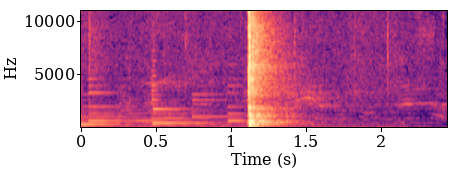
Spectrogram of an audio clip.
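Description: Acoustic guitar picking a few single notes, then one loud, sharp percussive hit about a second in that rings down and ends the song.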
